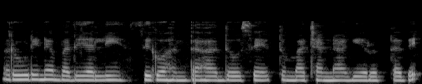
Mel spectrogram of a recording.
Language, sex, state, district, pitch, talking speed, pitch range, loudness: Kannada, female, Karnataka, Dharwad, 195 Hz, 115 wpm, 190-205 Hz, -25 LUFS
